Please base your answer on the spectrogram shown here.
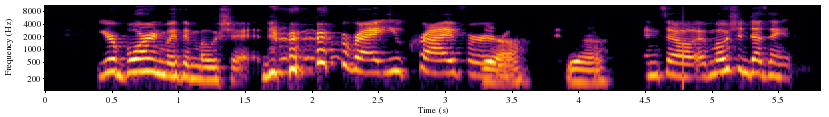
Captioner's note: laughs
